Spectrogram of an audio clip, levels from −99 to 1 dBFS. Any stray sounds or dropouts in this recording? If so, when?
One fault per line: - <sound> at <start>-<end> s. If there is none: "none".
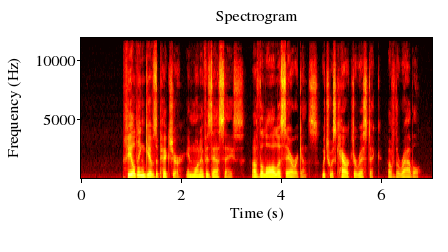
none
